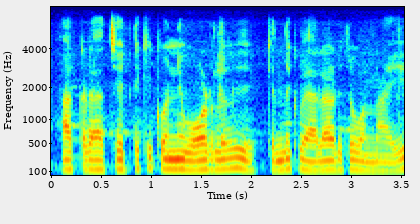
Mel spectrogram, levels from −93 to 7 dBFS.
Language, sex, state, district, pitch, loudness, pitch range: Telugu, male, Telangana, Hyderabad, 120 Hz, -19 LUFS, 115-125 Hz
